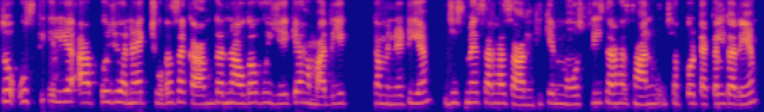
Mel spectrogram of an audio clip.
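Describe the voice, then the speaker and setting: A woman leads a sales team training over a video call, laying things out step by step. Her voice sits a little high, and the sound is dry and close. She keeps checking in with her listeners as she goes. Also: flat delivery, brisk, few pauses, a bit bright, no echo. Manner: explains step by step, checks in with the group often.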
